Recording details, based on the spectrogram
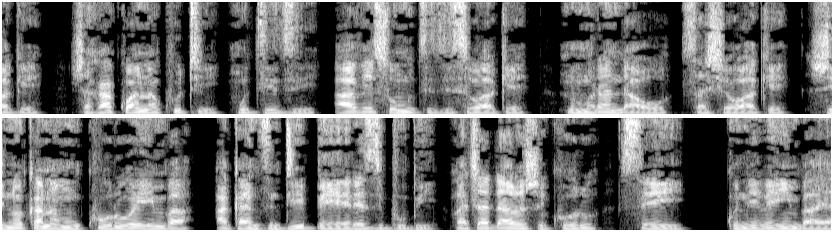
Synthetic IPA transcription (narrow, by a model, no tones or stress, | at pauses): k | ʐ̥akakwanakʰutimud͡zid͡ziaʋe̞so̞mud͡zid͡zisiwake̞ | no̞muɾandawo̞saʃe̞waːke̞ʐ̥ino̞kanamukʰuɾuwe̞imbaː | kanzindibʱe̞ːɾe̞zibʱubʱiʋat͡ʃaɗaɾo̞ʐikʰuɾu | se̞i | kune̞ʋe̞imbaːja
